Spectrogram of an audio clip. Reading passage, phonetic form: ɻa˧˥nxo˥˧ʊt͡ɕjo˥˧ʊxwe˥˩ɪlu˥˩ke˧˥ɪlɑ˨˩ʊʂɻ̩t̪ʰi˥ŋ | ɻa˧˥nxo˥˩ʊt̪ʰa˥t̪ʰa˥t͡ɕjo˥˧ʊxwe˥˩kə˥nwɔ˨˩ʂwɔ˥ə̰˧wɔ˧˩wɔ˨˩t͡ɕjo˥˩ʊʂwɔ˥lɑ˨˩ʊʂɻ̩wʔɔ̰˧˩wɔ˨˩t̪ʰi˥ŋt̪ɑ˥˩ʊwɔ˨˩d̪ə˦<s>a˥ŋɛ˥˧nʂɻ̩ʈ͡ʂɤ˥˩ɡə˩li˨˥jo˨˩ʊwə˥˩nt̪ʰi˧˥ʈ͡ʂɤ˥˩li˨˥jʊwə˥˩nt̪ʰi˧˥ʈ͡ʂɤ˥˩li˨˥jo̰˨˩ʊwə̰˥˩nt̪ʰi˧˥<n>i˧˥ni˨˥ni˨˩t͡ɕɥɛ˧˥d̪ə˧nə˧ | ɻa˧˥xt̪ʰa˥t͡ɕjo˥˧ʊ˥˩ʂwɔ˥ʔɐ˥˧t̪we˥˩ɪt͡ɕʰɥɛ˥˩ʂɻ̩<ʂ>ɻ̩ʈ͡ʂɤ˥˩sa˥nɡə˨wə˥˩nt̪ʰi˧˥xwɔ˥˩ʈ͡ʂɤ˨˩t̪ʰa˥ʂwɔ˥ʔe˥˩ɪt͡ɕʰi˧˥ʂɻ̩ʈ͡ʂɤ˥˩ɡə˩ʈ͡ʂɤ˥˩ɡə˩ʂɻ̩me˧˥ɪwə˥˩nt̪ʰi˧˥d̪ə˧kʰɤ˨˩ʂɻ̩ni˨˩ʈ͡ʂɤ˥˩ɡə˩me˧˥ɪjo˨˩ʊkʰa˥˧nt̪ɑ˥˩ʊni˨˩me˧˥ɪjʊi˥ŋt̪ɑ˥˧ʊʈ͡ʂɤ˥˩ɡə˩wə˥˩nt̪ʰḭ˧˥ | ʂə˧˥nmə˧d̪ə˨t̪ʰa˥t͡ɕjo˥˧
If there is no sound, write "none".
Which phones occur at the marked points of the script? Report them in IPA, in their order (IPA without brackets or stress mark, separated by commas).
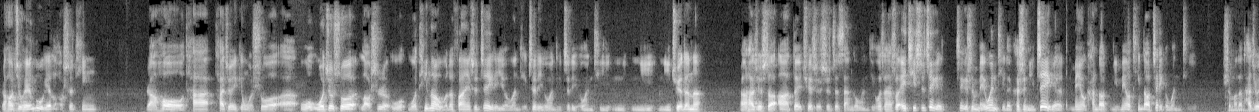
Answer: f, n, ʂ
